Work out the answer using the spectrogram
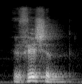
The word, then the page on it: pêche: /pɛʃ/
